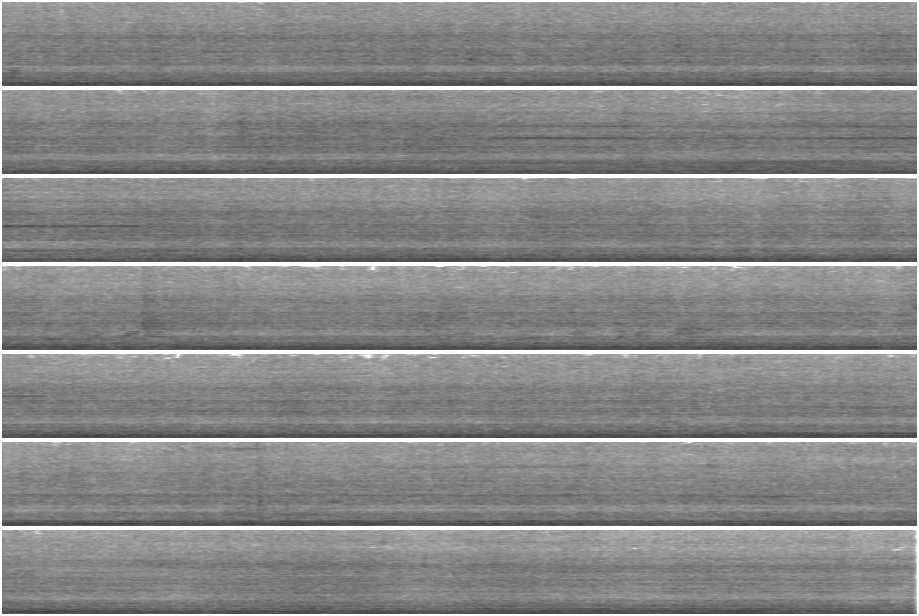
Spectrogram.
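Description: Loud, unbroken wall of noise from a live experimental noise piece built from layered tape playback and electronics: dense, harsh texture with steady droning tones underneath, holding at one level throughout.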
